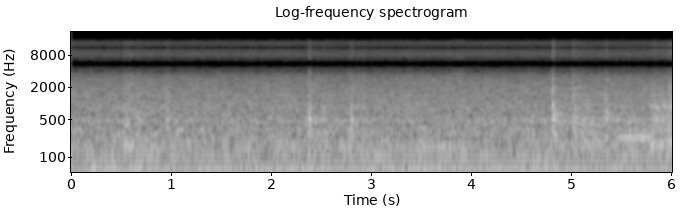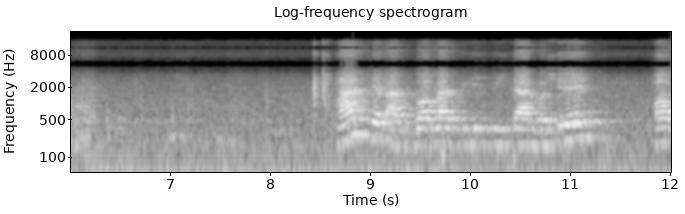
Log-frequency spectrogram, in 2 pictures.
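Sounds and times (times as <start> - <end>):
low rumbling noise with hiss: 0.0 - 12.0.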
